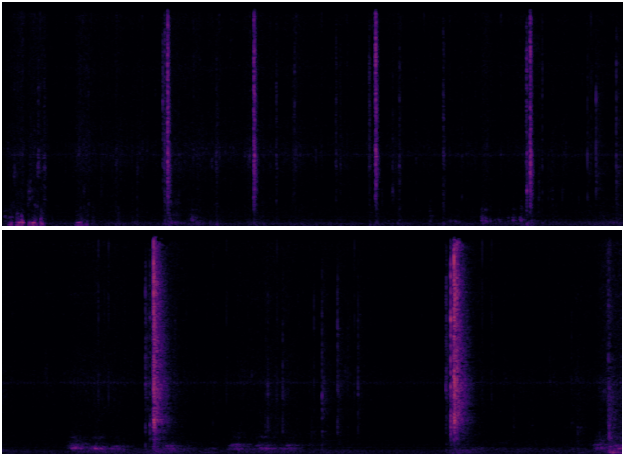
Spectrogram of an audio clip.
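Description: Scattered sharp clicks and small snaps of wire-stripping pliers and wires being handled at an ATV's battery and relay box, with two louder snaps about eight and eleven seconds in and some rustling between them.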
